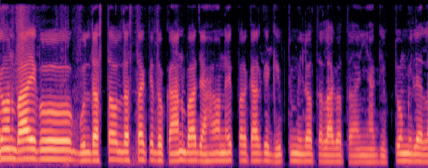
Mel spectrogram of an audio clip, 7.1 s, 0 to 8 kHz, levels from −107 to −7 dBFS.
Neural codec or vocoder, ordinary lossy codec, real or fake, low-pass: none; none; real; 7.2 kHz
